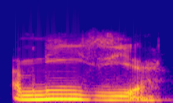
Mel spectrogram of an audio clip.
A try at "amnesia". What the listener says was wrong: Okay, so Asia sounded great. I heard a Zia here. Amnesia.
